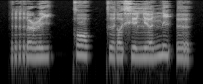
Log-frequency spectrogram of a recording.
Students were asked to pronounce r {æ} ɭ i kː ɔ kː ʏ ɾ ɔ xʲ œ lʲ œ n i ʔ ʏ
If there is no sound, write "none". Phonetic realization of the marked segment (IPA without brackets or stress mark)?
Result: œ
